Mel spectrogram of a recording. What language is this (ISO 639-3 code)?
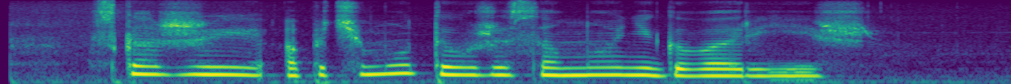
rus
